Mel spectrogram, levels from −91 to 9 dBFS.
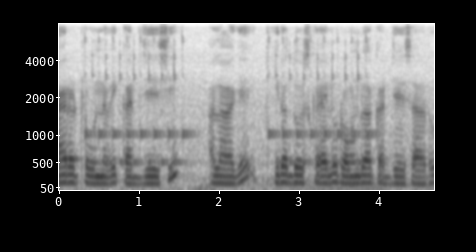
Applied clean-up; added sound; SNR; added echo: none; Marimba, xylophone; 14 dB; none.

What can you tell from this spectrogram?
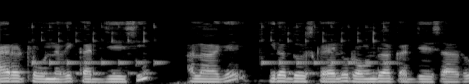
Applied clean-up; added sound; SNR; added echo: classical method Wiener filter.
